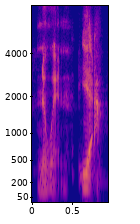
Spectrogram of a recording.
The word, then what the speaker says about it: Nguyen: The G is silent. Nguyen.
